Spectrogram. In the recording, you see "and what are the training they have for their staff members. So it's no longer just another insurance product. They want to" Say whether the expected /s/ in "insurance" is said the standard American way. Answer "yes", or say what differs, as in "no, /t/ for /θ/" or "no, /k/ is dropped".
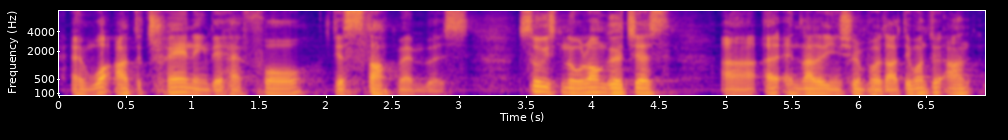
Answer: no, /s/ is dropped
